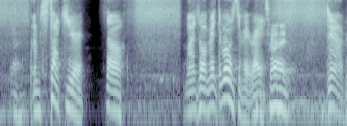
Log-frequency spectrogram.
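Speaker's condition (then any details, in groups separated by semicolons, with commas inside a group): Cerebral palsy; present from birth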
